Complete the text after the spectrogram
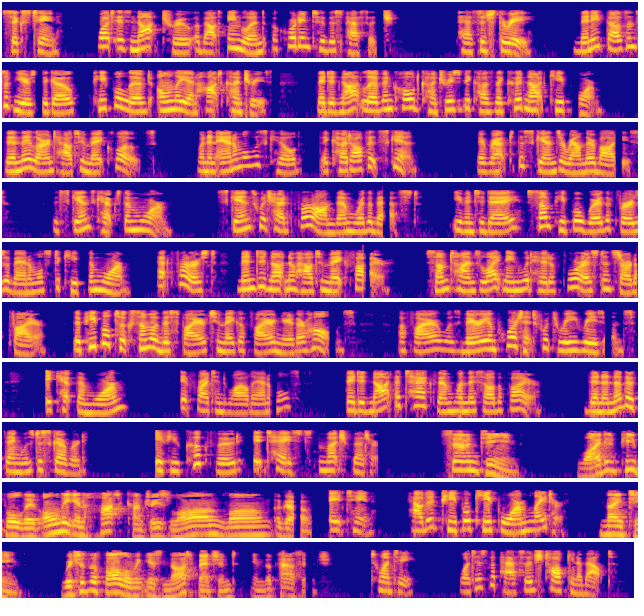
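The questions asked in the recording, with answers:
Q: Why did people live only in hot countries long, long ago?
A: Because they could not keep warm in cold countries

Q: How did people keep warm later?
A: By wrapping animal skins around their bodies, and with fire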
